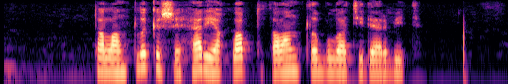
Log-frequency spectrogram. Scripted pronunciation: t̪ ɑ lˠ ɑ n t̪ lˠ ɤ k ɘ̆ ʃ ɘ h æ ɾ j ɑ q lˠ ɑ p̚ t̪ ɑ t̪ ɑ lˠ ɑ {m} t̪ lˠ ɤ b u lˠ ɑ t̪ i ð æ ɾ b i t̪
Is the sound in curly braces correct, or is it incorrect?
incorrect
